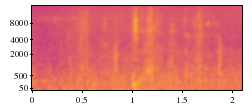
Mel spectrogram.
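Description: Quiet room tone with a few faint, soft clicks of someone chewing a mouthful of food. The clearest click comes about a second in.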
